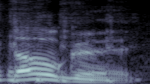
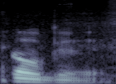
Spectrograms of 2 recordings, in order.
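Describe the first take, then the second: First: Leaning hard into the praise; louder emphatic repeat. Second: Said in the usual way. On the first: Real, not acted. To friends about Mr. T's ad, emphatic louder repeat. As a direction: punch it out louder the second time.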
